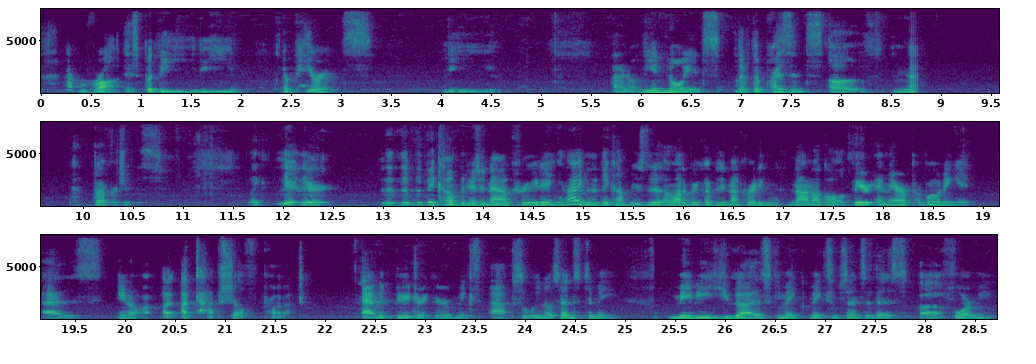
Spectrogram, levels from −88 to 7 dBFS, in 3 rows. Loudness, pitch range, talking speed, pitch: -31 LUFS, 120-145 Hz, 160 wpm, 130 Hz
